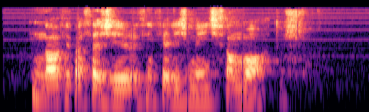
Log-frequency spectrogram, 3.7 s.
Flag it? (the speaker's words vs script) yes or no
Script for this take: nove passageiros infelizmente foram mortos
yes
